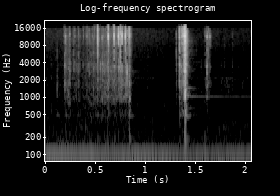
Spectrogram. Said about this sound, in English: the two of you can guess which shutter sound belongs to which camera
